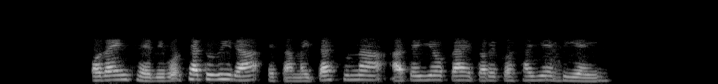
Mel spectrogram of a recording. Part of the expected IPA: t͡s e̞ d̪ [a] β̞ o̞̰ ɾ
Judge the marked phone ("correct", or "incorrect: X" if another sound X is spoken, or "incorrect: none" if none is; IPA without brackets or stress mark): incorrect: i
